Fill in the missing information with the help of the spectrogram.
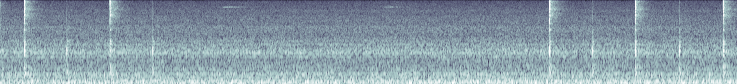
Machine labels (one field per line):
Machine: valve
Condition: normal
